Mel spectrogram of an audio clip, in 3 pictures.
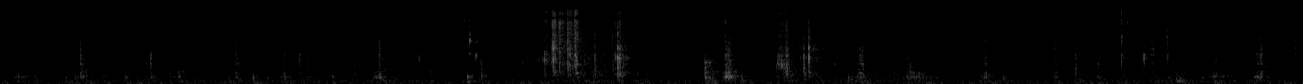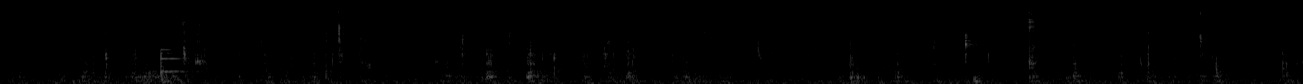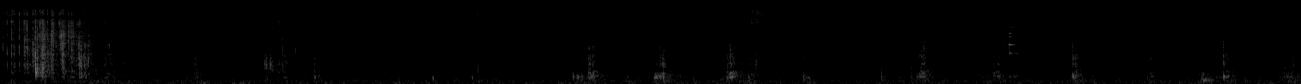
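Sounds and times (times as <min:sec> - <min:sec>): crisp chewing crunches: 0:00.0 - 0:31.0.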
